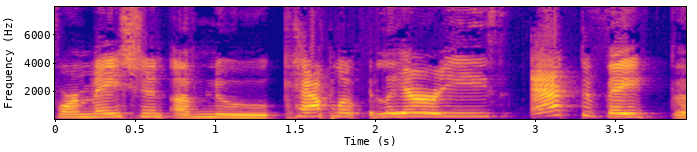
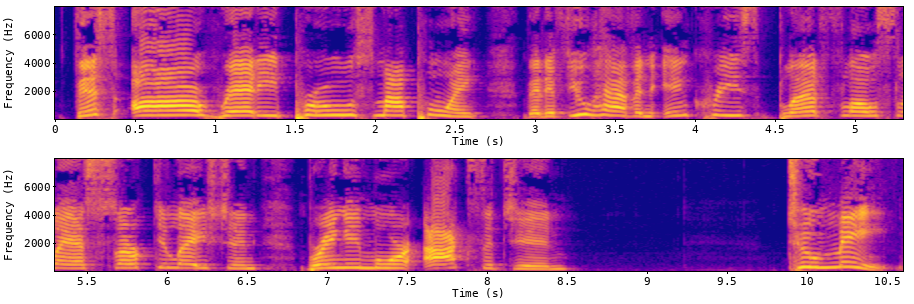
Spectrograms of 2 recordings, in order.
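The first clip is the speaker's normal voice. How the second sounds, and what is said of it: Katt Williams impression. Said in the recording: “in my Cat Williams voice,”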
